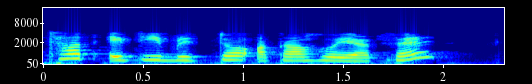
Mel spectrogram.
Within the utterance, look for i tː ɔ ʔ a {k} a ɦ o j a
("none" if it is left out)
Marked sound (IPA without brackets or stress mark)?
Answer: k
